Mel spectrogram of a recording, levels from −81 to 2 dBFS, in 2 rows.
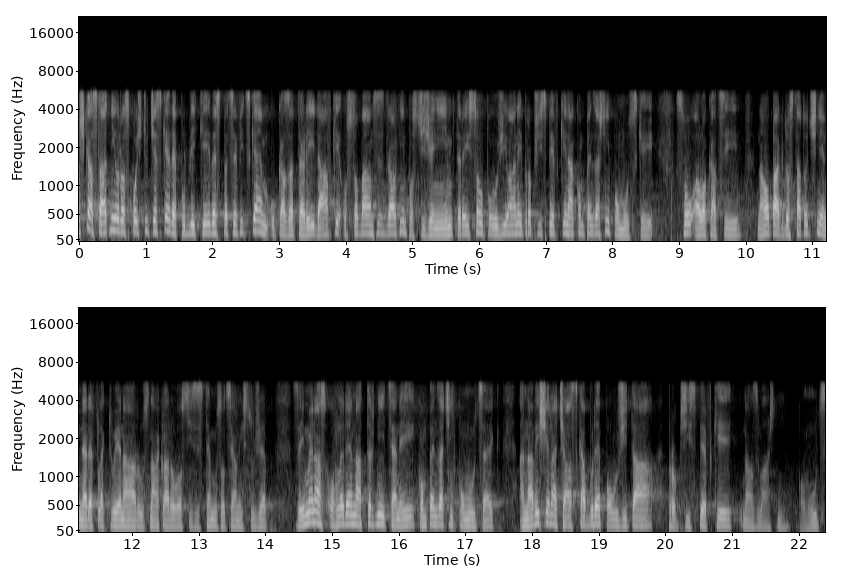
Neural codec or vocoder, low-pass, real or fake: codec, 16 kHz in and 24 kHz out, 1 kbps, XY-Tokenizer; 5.4 kHz; fake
